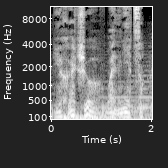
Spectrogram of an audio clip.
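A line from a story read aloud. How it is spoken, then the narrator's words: Whispered. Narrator (Russian): прошептала Норма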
